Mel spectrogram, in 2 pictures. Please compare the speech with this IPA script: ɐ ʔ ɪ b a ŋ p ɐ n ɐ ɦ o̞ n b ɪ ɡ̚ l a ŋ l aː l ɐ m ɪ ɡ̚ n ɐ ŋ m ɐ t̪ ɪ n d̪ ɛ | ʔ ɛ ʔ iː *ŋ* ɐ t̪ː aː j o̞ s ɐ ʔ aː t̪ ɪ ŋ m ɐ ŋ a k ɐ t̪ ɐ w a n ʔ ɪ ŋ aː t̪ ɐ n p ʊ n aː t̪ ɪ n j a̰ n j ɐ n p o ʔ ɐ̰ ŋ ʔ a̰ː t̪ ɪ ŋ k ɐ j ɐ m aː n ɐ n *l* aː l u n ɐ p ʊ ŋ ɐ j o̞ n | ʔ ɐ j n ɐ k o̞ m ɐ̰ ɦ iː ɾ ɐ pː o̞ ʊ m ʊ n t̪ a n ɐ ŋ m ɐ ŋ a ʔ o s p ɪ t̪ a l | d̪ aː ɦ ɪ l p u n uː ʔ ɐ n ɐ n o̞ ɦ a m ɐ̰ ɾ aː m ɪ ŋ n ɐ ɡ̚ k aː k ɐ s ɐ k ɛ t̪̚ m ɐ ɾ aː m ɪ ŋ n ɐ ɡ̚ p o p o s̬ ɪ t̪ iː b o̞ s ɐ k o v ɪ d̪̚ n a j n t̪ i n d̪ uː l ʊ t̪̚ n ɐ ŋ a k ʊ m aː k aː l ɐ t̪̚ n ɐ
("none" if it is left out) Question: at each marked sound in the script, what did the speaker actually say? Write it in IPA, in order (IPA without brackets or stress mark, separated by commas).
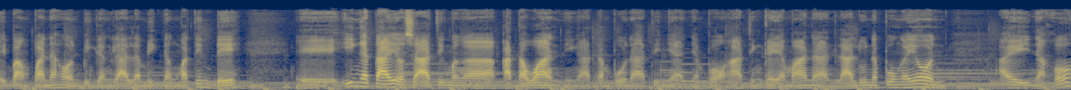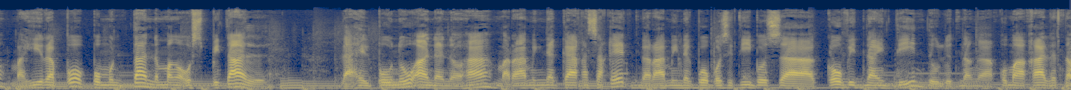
ŋ, l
